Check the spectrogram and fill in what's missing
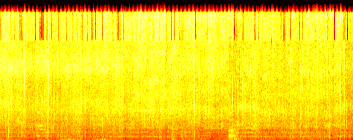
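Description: Mutton trotters frying in hot tempering over a wood-fired clay stove, a continuous loud sizzle and crackle with a few soft thumps and stirring scrapes, no talking.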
